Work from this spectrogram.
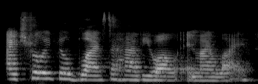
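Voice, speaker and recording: A woman's voice: medium pitch, moderate pace, a bit bright. A young woman with a Kenyan accent, giving a thank-you speech at her thesis defense to a room with an audience and laughing often between phrases. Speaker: PhD candidate.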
